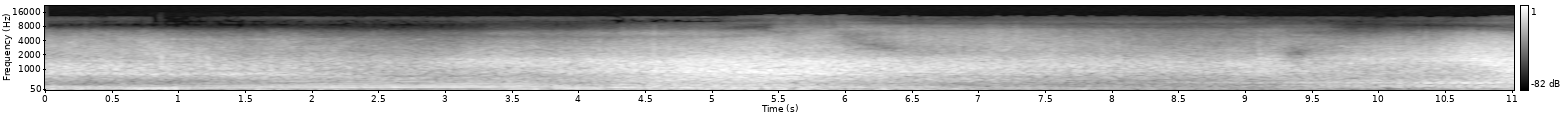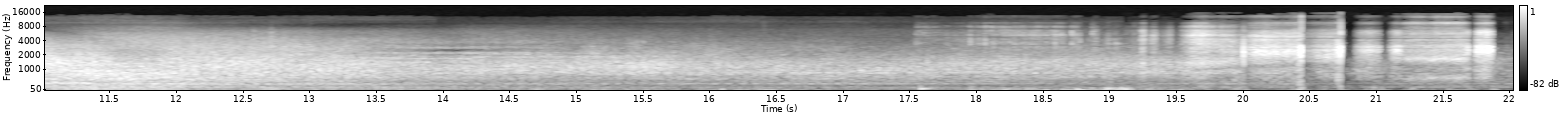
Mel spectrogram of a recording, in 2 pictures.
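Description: Highway traffic passing: vehicles swell and fade, with two louder passes about five and eleven seconds in. Near the end come close clicks and knocks as a camera monopod is collapsed.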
